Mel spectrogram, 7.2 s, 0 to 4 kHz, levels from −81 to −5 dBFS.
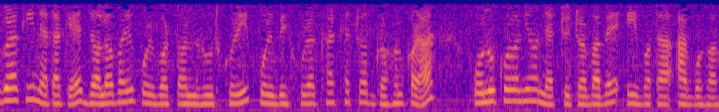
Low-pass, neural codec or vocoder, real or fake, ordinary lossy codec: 3.6 kHz; none; real; none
